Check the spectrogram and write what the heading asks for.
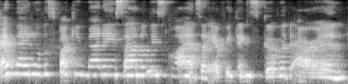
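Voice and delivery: elated, boastful, high and excited.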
